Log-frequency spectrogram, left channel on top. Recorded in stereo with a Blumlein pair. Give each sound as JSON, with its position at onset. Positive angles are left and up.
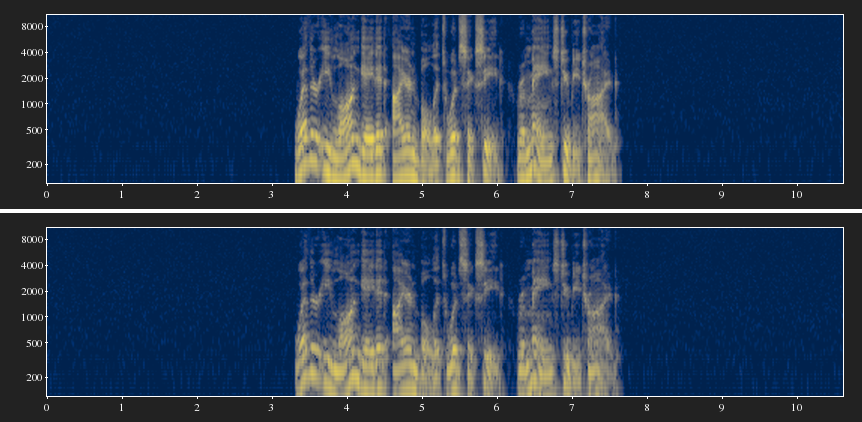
{"t": 3.3, "sound": "a man speaking", "azimuth_deg": 25, "distance_m": 0.5}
